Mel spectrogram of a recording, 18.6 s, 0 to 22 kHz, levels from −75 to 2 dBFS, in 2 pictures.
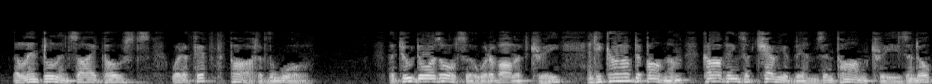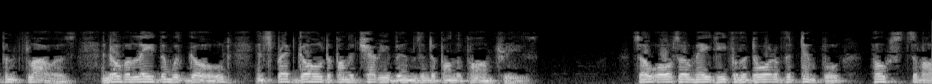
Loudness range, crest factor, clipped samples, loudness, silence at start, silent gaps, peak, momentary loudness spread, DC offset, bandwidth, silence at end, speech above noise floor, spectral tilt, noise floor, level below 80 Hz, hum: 2 LU; 14 dB; under 0.1%; -15 LUFS; 0.15 s; none; -2 dBFS; 8 LU; under 0.1%; 4.9 kHz; 0 s; 40 dB; -13.5 dB/octave; -55 dBFS; -32 dBFS; none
